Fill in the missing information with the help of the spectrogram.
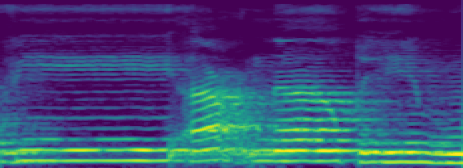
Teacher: نون کو دو حرکات لمبا کریں گے، قاف پر ہے، ہا اقصی حلق سے نکالیں گے اور میم ساکن پہ اظہار شفوی ہے · فی میں مد منفصل ہے، یا مدہ کے بعد دوسرے کلمے میں حمزہ آنے کی وجہ سے. حمزہ اقصی حلق سے عین وسط حلق سے ادا کریں گے اور عین ساکن پہ اظہار ہوگا.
